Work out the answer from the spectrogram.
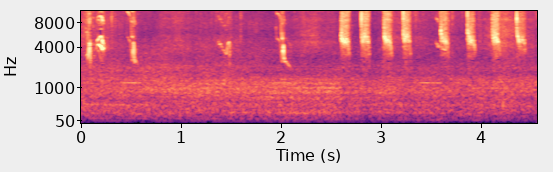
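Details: Sparrows coming to be fed at Tenmangu shrine on 14 March 2021 give short, sharp, high chirps, single at first, then a quick run of about seven evenly spaced notes, over a low steady background hum.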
